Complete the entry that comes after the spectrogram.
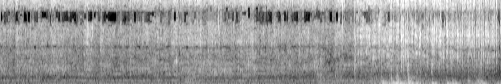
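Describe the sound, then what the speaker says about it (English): Fresh strawberries are rinsed under a running kitchen tap, a steady close rush of water that swells louder and splashier near the end as the berries are moved in the stream. "we're going to rinse them really quick"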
